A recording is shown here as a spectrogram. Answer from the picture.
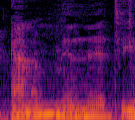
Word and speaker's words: anonymity: Is that for anonymity?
